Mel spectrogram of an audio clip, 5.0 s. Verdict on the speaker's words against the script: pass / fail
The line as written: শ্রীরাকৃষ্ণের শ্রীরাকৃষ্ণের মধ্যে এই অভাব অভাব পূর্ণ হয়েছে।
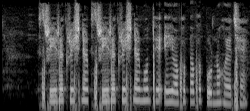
pass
